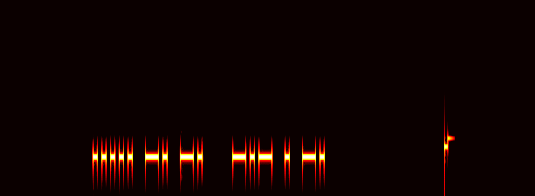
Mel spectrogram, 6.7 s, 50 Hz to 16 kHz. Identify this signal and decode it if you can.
Morse code, heard as a keyed tone, about 23 wpm, 690 Hz. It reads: 5NN KEN
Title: Ontario QSO Party Exchange 22wpm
